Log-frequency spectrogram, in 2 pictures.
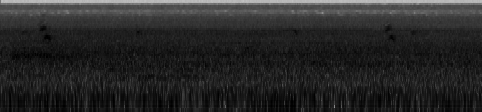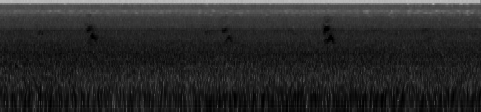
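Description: A bird chirping briefly about five times, a second or two apart, over a steady hiss of outdoor background noise.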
